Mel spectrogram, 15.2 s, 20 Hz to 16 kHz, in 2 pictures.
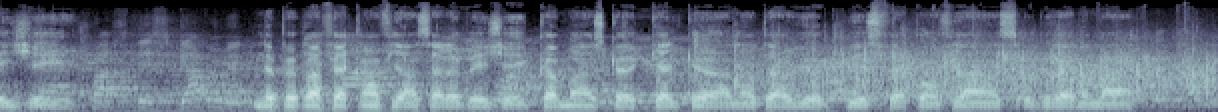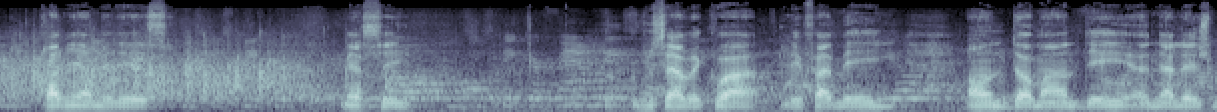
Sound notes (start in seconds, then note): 8.6 applause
